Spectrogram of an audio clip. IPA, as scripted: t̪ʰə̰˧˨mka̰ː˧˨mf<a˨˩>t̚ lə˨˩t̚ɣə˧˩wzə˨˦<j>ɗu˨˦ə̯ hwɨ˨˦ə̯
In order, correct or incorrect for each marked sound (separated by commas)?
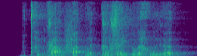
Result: correct, correct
